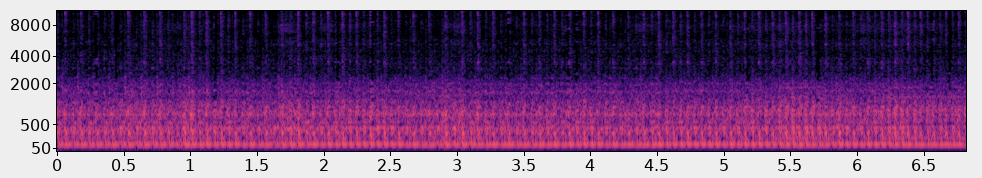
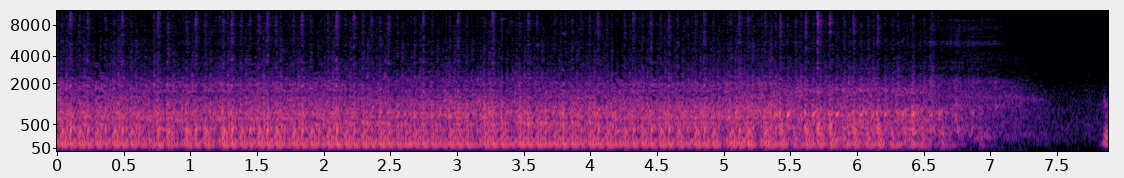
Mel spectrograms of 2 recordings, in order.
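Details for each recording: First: Citroën 2CV (AZLP6) after fitting a centrifugal clutch: low, chuffing twin-cylinder idle with a slightly lumpy, uneven beat; owner suspects the unconnected crankcase breather is upsetting the engine, with leftover cleaner also present. Uneven running. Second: allez je vais couper le court circuit mais je suis plutôt content ça l'air de fonctionner parfaitement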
